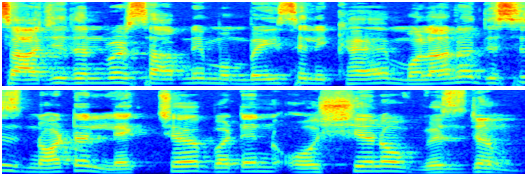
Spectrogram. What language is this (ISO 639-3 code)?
urd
